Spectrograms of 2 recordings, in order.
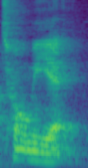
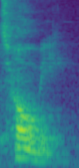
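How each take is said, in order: First: The name is said in its original way. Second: The name is said in an anglicized way. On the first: This is the actual name. The speaker calls it right. "It's really Tomie" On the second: The speaker guessed the name from reading it. The speaker calls it wrong. "I pronounce it Tomi"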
